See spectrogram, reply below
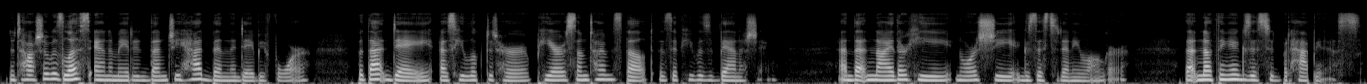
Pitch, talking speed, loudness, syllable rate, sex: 195 Hz, 180 wpm, -20 LUFS, 5.6 syllables/s, female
